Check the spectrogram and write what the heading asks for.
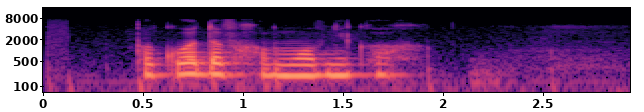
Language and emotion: Russian, neutral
